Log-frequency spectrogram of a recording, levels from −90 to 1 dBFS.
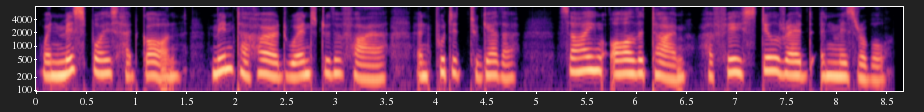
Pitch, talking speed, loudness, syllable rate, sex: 230 Hz, 175 wpm, -18 LUFS, 4.6 syllables/s, female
